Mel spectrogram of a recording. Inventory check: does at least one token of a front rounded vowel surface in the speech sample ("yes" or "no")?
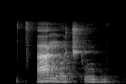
no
